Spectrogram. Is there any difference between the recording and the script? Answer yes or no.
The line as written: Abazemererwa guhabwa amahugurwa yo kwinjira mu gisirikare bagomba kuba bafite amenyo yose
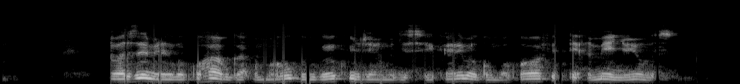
no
